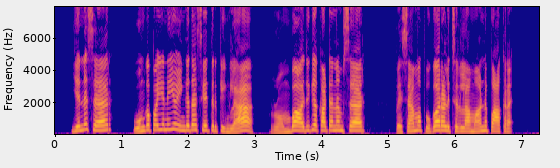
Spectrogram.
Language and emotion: Tamil, angry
